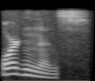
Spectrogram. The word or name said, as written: ordinance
